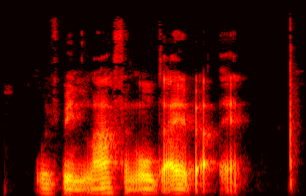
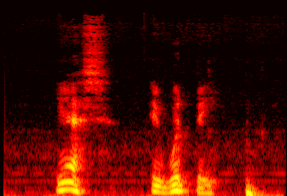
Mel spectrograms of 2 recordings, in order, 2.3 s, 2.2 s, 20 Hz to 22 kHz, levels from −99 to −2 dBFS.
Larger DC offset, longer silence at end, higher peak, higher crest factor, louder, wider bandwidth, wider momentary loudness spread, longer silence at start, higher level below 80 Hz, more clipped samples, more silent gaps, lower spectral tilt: neither; about the same, 0.1 s vs 0.05 s; about the same, -16 dBFS vs -14 dBFS; about the same, 18 dB vs 20 dB; about the same, -34 LUFS vs -34 LUFS; about the same, 15.5 kHz vs 15.5 kHz; about the same, 14 LU vs 12 LU; second, 0.25 s vs 0.4 s; second, -76 dBFS vs -44 dBFS; neither; neither; second, -6 dB/octave vs -7.5 dB/octave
